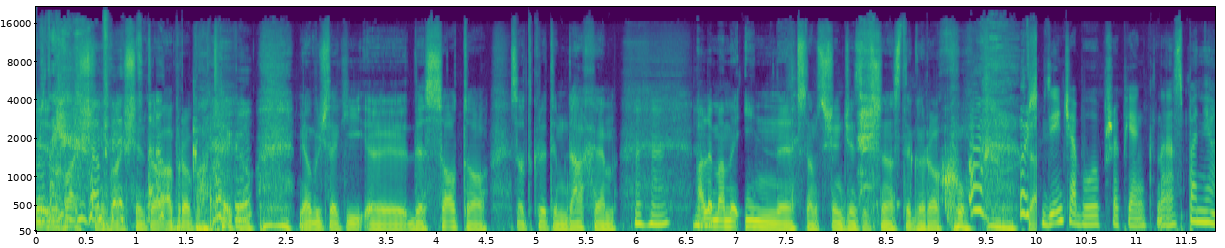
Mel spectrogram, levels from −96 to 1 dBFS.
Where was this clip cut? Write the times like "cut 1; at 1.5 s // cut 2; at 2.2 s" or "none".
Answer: cut 1; at 6.6 s // cut 2; at 7.7 s // cut 3; at 10.0 s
